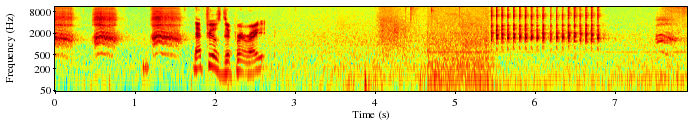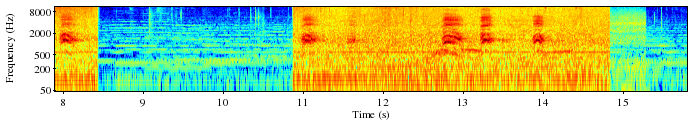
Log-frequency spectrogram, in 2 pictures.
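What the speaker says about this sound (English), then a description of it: "Apparently crows make a lot of noises." Crow cawing calls played loudly in bursts, mixed with varied croaks and rattles, alternating with a person talking; a quiet gap falls in the middle.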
